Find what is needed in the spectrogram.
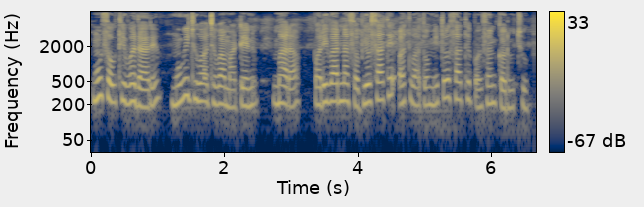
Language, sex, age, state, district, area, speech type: Gujarati, female, 30-45, Gujarat, Rajkot, rural, spontaneous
